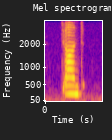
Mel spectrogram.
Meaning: fly (insect)
- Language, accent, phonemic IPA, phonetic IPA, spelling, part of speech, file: Armenian, Eastern Armenian, /t͡ʃɑnt͡ʃ/, [t͡ʃɑnt͡ʃ], ճանճ, noun, Hy-ճանճ.ogg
